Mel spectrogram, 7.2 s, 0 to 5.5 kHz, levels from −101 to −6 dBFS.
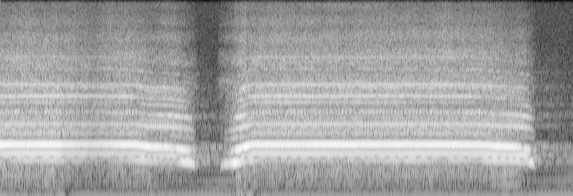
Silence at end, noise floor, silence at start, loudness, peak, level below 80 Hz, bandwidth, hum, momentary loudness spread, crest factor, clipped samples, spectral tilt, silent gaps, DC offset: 0.35 s; -33 dBFS; 0 s; -13 LUFS; -6 dBFS; -54 dBFS; 5.4 kHz; none; 6 LU; 8 dB; under 0.1%; -5 dB/octave; none; 0.4%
